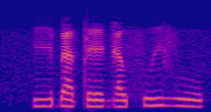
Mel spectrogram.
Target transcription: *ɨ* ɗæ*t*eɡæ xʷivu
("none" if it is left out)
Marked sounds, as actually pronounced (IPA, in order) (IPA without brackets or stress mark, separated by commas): i, t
